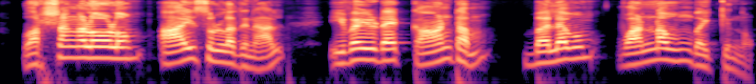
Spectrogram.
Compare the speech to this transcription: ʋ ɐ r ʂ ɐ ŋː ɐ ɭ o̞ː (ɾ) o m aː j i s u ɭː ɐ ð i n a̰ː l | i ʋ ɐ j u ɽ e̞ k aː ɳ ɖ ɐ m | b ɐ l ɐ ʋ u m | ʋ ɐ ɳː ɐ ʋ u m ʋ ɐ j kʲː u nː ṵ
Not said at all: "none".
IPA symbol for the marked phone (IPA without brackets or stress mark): ɭ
